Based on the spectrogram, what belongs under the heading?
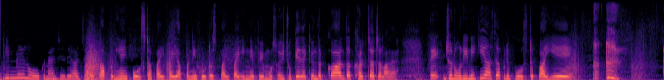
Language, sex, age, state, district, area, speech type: Dogri, female, 18-30, Jammu and Kashmir, Samba, urban, spontaneous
